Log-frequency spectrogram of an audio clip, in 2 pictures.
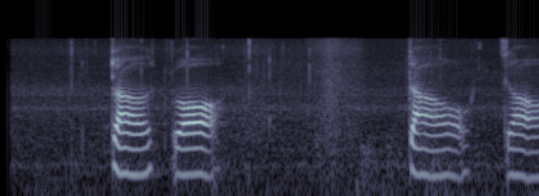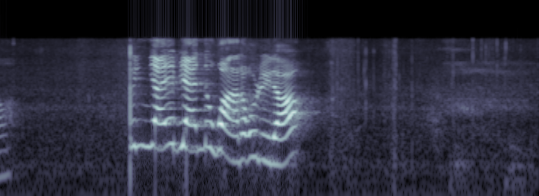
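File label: "ju3shou3", Mandarin Chinese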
